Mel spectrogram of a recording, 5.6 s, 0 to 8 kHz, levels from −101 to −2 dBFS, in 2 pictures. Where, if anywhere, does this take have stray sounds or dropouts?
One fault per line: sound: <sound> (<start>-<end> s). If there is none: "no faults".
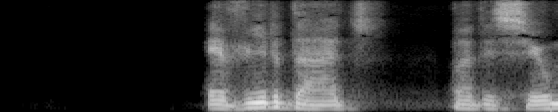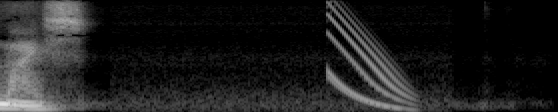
sound: chirp (4.4-4.9 s)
